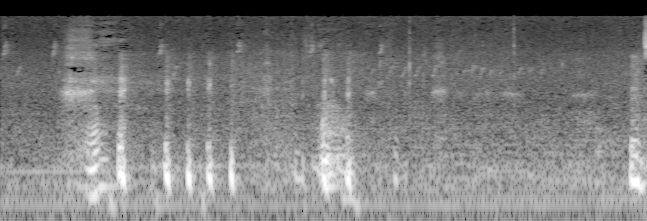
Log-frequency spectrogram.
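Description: A man's quiet voice in a few short sounds: a brief utterance about a second in, a quick run of about five short voiced pulses, then one more short sound near the middle.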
